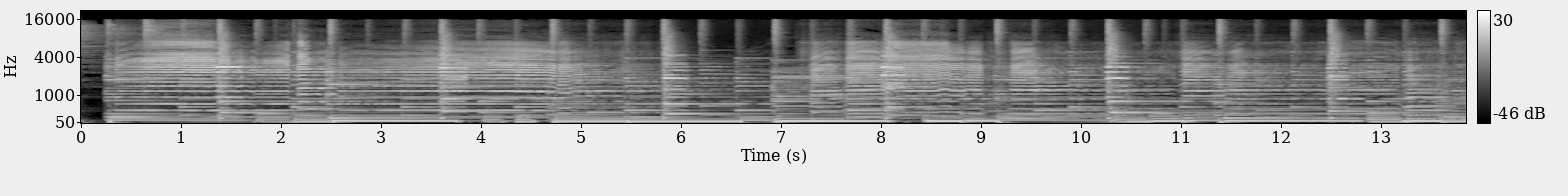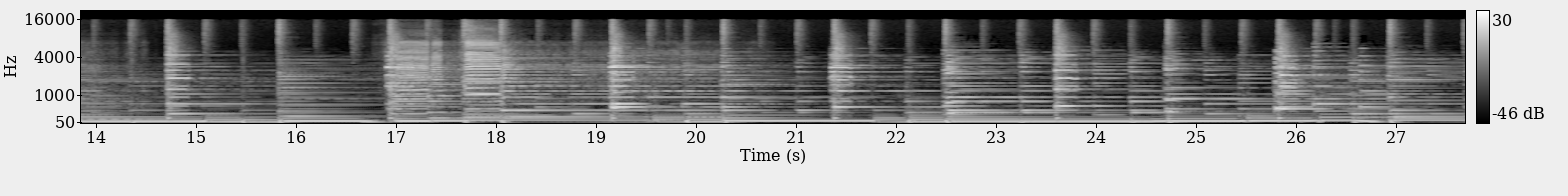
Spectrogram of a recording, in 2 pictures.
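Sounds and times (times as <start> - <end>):
background music pads: 0.3 - 27.6.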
